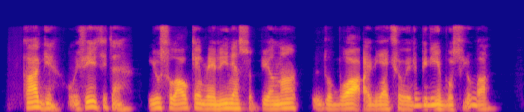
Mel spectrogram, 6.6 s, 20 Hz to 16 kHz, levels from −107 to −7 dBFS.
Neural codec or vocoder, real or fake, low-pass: codec, 16 kHz, 1 kbps, FreqCodec, larger model; fake; 7.2 kHz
